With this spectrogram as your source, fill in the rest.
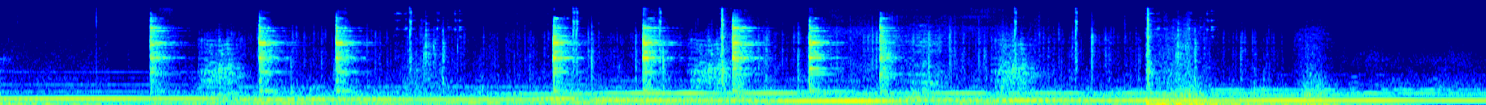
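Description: A blacksmith's hammer rings on an anvil in steady blows.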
